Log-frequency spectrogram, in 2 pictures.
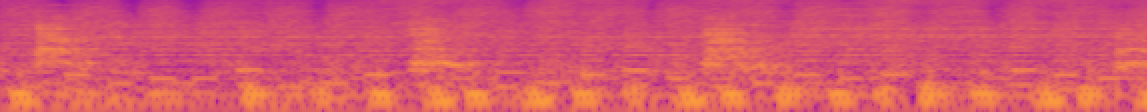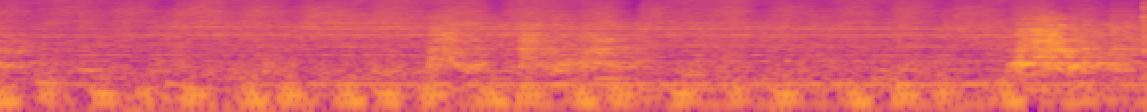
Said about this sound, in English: Feel my sonic pulse.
